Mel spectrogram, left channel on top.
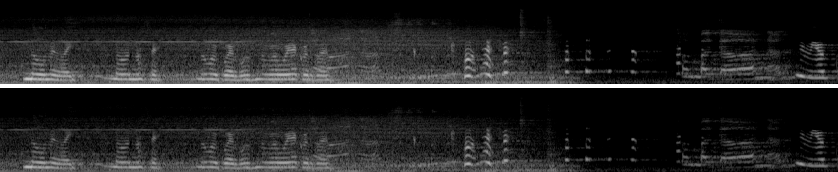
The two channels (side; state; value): right; quieter; 5.2 dB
